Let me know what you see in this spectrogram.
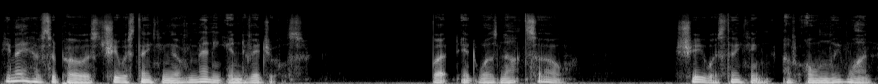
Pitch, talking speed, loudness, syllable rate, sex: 95 Hz, 135 wpm, -19 LUFS, 4.9 syllables/s, male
